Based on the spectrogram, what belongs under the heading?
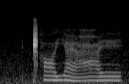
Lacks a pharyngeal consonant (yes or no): no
